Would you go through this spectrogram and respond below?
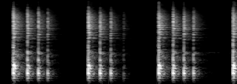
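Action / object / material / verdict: tap / English willow cricket bat blade struck with a ball / willow wood / responsive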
